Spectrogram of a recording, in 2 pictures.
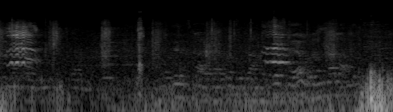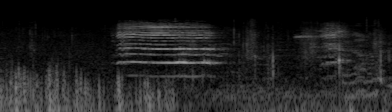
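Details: Goats on a farm, a long harmonic bleat near the end followed by a shorter one, with people talking and handling noise throughout.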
